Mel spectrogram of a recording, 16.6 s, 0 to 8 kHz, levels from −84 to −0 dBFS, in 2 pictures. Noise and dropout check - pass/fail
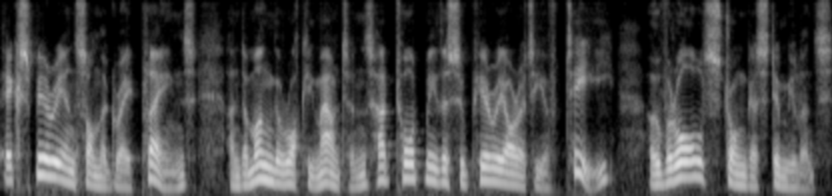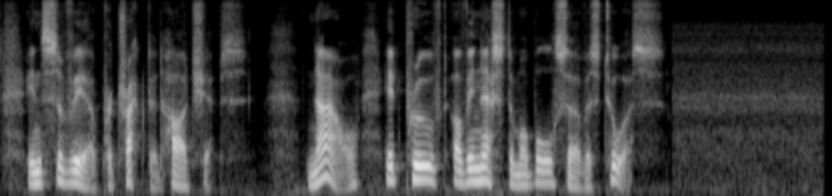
pass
